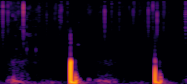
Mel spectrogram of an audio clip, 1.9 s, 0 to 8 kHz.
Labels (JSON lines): {"label": "biophony, double pulse", "recorder": "SoundTrap 300"}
